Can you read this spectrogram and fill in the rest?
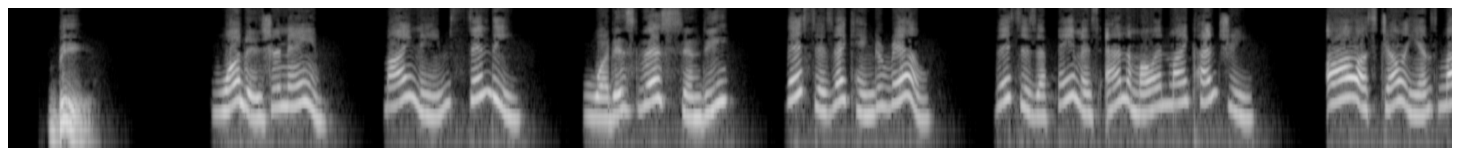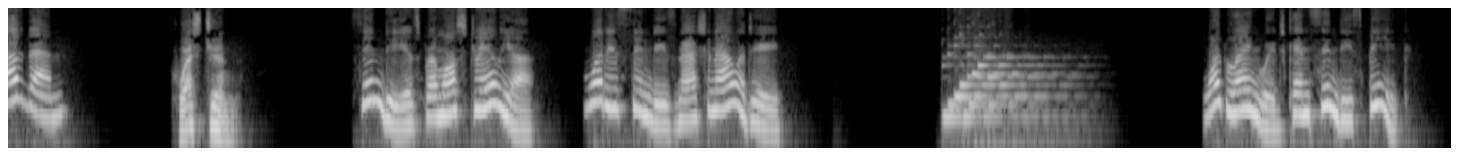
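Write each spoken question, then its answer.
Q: Cindy is from Australia. What is Cindy's nationality?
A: Australian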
